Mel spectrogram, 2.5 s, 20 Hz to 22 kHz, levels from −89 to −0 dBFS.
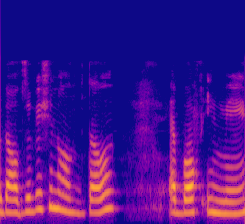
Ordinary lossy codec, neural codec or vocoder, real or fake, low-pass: MP3, 64 kbps; codec, 16 kHz, 2 kbps, FunCodec, trained on LibriTTS, 25 frames a second; fake; 7.2 kHz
